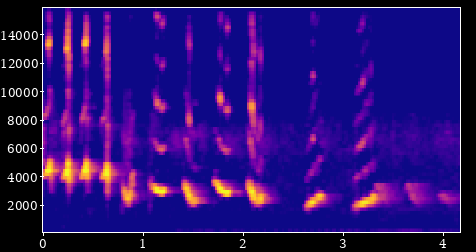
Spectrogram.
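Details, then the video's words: Green leafbird song used as a lure: fast high repeated chips opening into evenly spaced slurred whistles, then softer rising notes trailing off. "pancingan cucak ijo auto nyaut bunyi langsung"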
